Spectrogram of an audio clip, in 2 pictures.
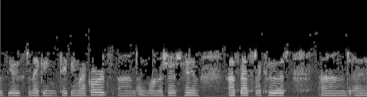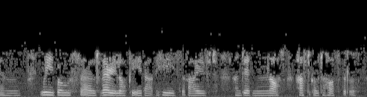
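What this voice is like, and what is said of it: Irish accent. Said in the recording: “It's obvious from your accent, as is mine, that you are Irish”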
